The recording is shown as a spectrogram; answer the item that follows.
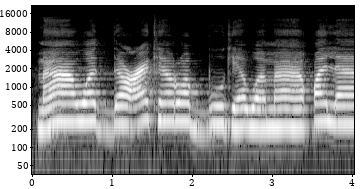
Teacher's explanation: மா மீம்ல அலிஃப் மதா 2 ஹரக்கத்தளவு நீட்டம் கொடுத்து ஓதணும்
